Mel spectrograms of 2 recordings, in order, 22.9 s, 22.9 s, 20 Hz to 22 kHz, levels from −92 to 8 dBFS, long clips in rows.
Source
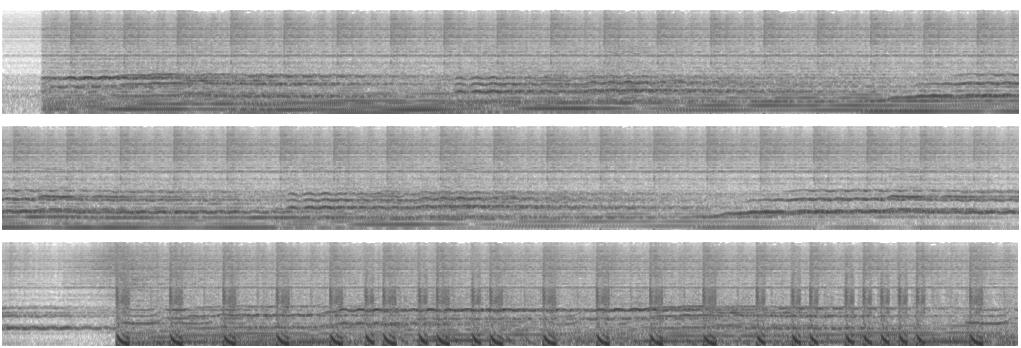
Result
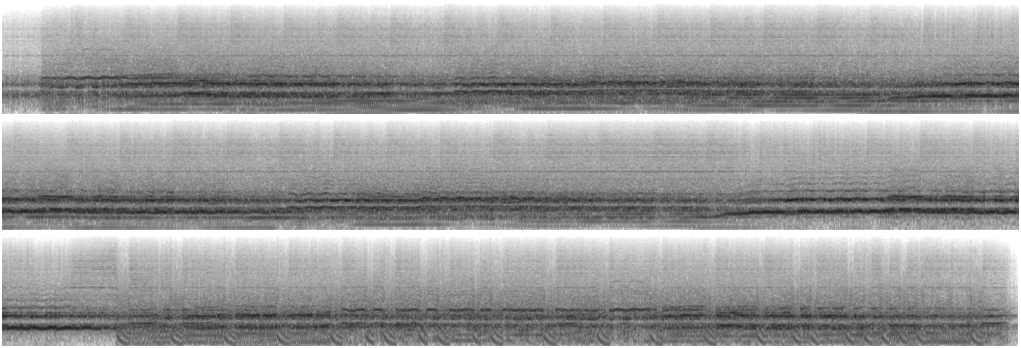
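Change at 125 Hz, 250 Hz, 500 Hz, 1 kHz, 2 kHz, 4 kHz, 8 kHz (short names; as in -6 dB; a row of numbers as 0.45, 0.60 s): -10.5, -2.0, +16.5, +17.0, +7.0, -0.5, -8.0 dB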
